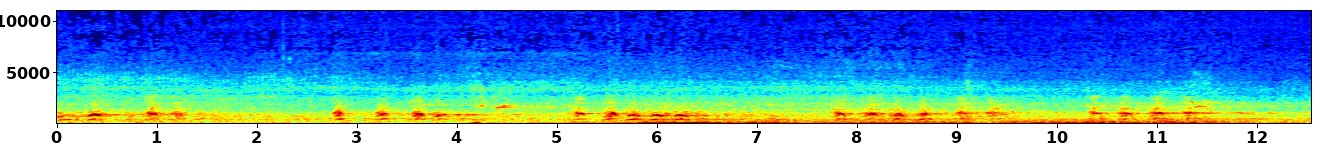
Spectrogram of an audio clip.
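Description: Dogs barking in short, repeated bursts. A vehicle's low engine rumble passes through the middle.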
